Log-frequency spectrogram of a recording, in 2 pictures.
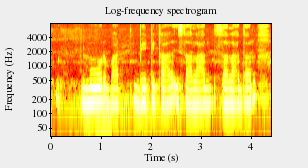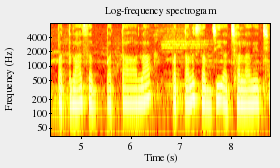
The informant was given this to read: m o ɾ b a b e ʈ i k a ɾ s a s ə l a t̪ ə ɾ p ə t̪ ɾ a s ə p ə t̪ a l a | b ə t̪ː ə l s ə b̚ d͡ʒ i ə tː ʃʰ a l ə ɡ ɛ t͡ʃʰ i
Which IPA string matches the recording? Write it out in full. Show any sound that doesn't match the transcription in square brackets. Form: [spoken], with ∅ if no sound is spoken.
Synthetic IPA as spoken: m o ɾ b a b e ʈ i k a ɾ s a s ə l a [d̪] ə ɾ p ə t̪ [l] a s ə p ə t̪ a l a | [p] ə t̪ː ə l s ə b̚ d͡ʒ i ə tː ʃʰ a l ə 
